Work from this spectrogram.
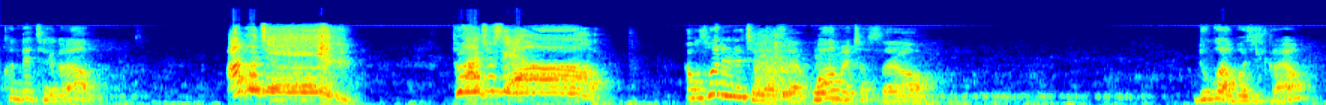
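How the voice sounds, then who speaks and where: Animated woman pastor preaching in echoey church. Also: fairly high pitch, moderate pace, long pauses. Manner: animated, acts out cries and quotes, laughs as she tells a story. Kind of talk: sermon. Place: church sanctuary. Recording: echoey church room, slightly dull sound with faint noise.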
